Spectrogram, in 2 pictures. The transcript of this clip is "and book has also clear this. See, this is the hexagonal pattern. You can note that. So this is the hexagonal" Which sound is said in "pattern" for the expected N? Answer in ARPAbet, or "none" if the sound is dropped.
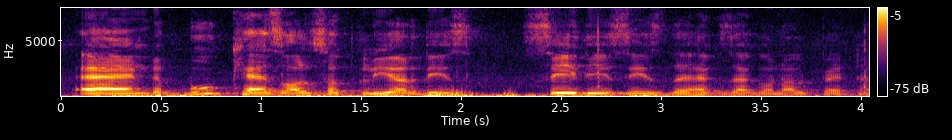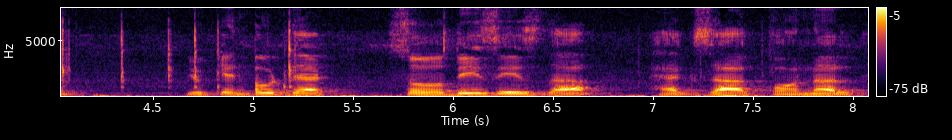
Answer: L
